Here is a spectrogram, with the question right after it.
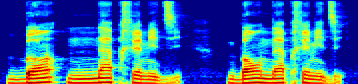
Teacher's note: We just make the liaison here with the N and A.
